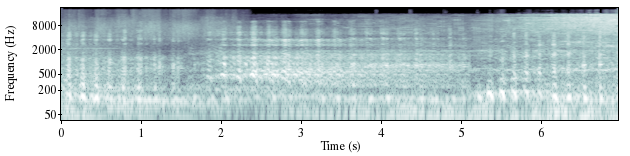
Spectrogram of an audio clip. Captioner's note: evil, ominous laughing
